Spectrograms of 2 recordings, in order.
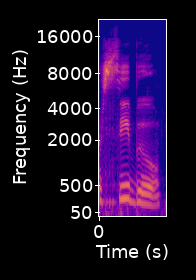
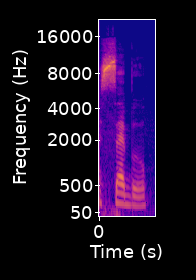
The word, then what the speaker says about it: Cebu: So, technically in the Tagalog alphabet, the letter E can be pronounced E or E like the letter I. So, I say Cebu. Cebu. And I know some people say su, but usually it's either Cebu or Sebu.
